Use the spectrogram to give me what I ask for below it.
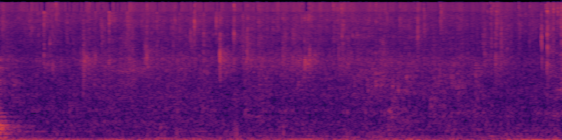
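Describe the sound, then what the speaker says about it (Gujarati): Light rain falls in a steady, soft patter across the whole stretch, even and moderately close, with no voices. "કારણ કે વરસાદ ધીમો ધીમો વરસી રહ્યો છે"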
